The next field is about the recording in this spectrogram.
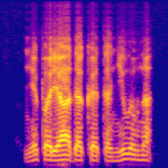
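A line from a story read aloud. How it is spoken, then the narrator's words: Stern. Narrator (Russian): строго сказал Федор Капитонович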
